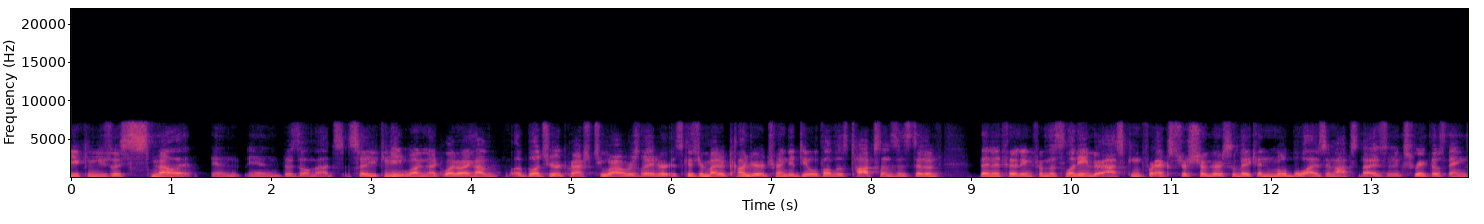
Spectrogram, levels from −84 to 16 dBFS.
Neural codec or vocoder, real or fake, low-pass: codec, 32 kHz, 1.9 kbps, SNAC; fake; 7.2 kHz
